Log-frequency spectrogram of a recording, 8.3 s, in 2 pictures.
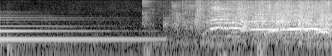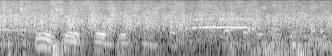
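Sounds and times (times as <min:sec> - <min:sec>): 
audience applause: 0:02.0 - 0:08.2.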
